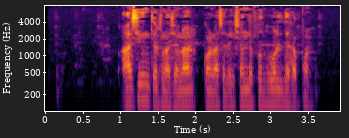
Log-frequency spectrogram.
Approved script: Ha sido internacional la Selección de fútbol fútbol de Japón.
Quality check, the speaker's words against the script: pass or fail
fail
